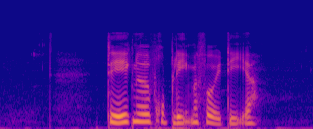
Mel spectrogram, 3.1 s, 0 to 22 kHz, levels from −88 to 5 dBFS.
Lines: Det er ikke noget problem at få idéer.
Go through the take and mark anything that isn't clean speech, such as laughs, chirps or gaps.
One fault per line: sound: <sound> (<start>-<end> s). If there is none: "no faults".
no faults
